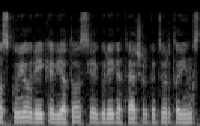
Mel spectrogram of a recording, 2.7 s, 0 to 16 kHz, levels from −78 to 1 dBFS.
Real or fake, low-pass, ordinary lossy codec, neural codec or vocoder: real; 10.8 kHz; AAC, 48 kbps; none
